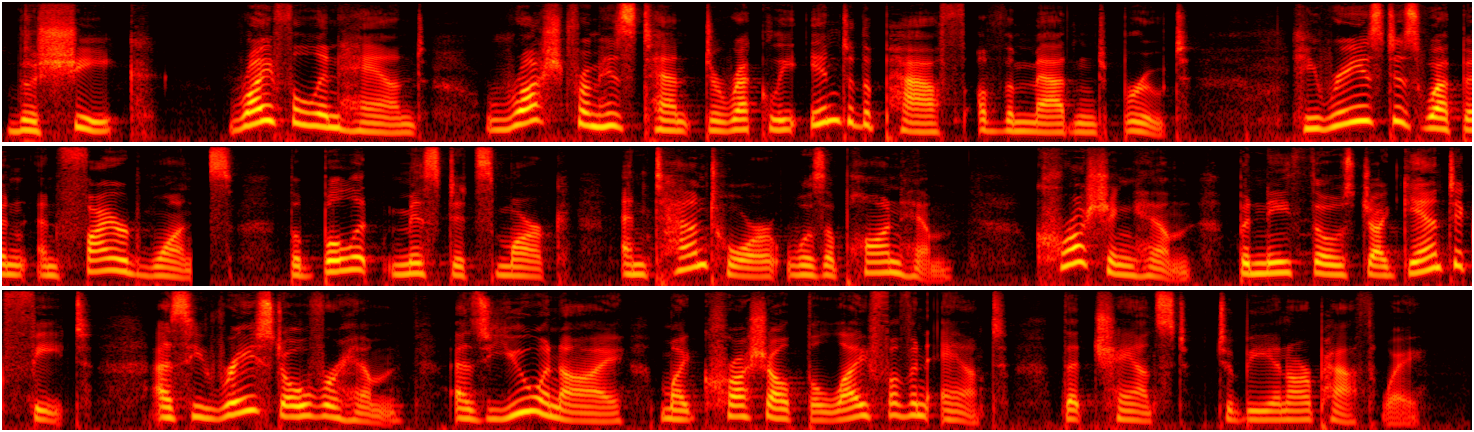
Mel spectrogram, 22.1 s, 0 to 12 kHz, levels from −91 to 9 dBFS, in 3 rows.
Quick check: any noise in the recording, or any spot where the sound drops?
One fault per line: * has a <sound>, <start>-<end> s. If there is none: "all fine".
* has a dropout, 8.3-8.4 s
